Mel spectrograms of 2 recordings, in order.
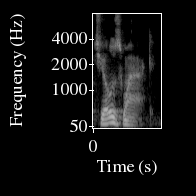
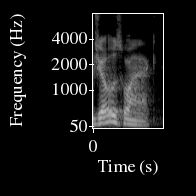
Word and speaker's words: Joswiak: my name is joswak i don't care how it's spelled that's how you say it mr joswack that's my story and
